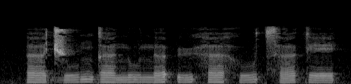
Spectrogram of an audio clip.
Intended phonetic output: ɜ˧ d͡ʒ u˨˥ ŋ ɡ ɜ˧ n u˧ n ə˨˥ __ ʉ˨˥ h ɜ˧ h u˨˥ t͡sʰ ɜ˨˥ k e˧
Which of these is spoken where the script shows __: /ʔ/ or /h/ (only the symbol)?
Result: ʔ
